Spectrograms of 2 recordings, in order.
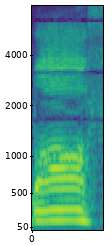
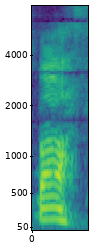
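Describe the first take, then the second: First: It is said in a southern English accent. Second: It is said in a northern English accent. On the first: The speaker calls it wrong. "every Brit you find on YouTube is from the south" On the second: The speaker calls it right. "it's up here"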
